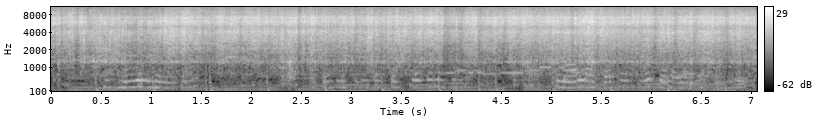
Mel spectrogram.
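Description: Chopped onions and ginger-garlic paste sizzling steadily in hot oil in a kadai, while a steel spatula stirs them.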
